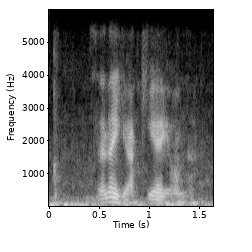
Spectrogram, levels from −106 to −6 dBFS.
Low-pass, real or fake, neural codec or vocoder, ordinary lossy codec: 5.4 kHz; fake; codec, 24 kHz, 6 kbps, HILCodec; Opus, 64 kbps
